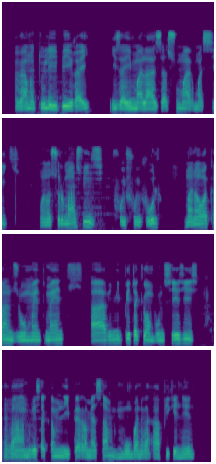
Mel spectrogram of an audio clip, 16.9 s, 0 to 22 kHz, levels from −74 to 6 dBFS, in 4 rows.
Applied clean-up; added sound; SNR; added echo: neural separator model SepFormer DNS4.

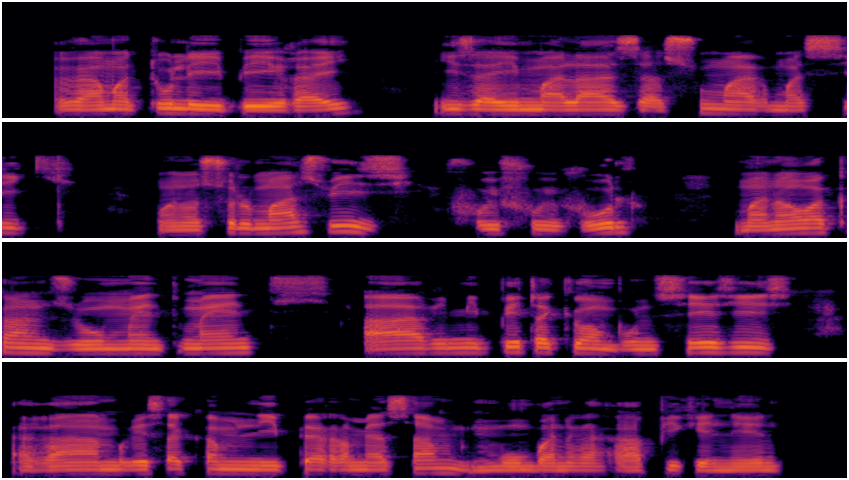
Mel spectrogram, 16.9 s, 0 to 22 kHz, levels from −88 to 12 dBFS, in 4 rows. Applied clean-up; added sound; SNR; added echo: none; none; none; none.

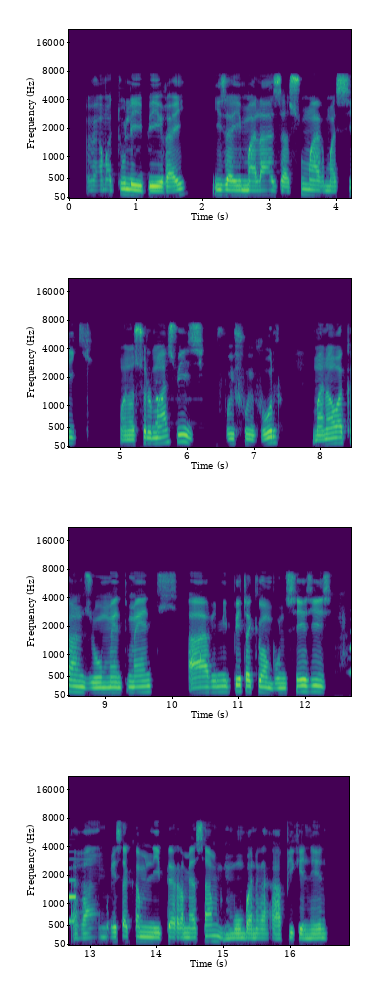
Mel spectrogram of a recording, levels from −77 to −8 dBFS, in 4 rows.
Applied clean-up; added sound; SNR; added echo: neural mask model DeepFilterNet 3.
